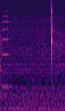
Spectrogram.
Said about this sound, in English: Also, my Roger beep.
